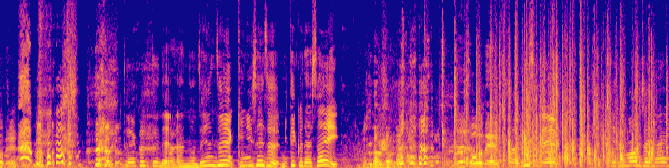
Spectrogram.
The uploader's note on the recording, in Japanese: 番組初となる公開収録です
